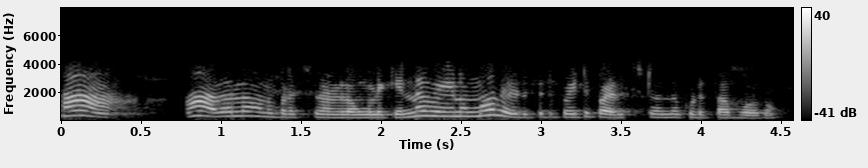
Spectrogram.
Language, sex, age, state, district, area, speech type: Tamil, female, 30-45, Tamil Nadu, Mayiladuthurai, rural, conversation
